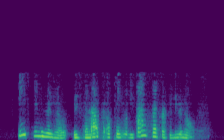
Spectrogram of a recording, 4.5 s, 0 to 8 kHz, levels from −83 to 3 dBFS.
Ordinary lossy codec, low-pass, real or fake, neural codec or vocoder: AAC, 16 kbps; 7.2 kHz; fake; codec, 44.1 kHz, 0.9 kbps, DAC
